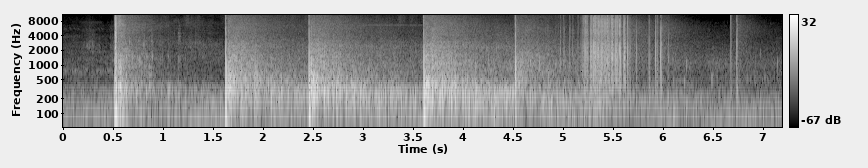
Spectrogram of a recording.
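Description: Four blue firecrackers set off one after another outdoors, each a sharp loud bang with crackling tails, followed by a short burst of fizzing crackle and a few smaller pops.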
